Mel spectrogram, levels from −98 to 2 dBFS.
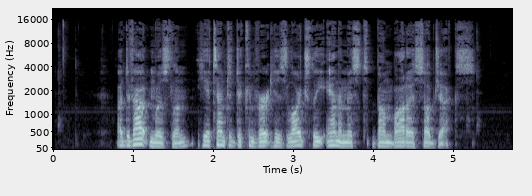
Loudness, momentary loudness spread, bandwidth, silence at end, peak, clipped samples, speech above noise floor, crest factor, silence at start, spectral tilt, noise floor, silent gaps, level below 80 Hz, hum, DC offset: -24 LUFS; 9 LU; 16 kHz; 0.5 s; -6 dBFS; under 0.1%; 43 dB; 20 dB; 0.8 s; -5 dB/octave; -67 dBFS; none; -60 dBFS; none; under 0.1%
